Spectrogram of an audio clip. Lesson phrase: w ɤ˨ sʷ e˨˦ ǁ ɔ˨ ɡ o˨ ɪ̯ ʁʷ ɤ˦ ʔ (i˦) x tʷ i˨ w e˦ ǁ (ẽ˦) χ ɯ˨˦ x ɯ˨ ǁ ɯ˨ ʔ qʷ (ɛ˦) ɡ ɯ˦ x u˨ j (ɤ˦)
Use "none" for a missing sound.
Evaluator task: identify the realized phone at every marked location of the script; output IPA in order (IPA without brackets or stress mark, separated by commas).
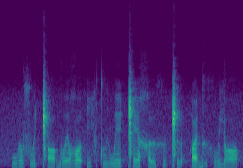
i˦, e˦, e˦, ɔ˦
